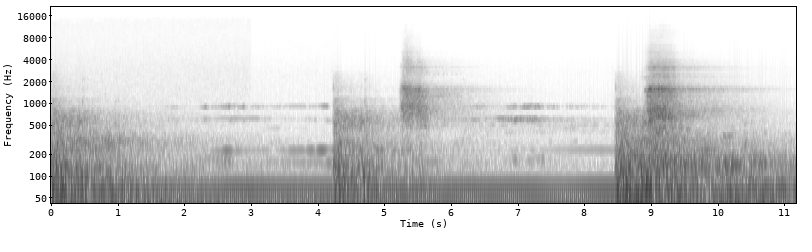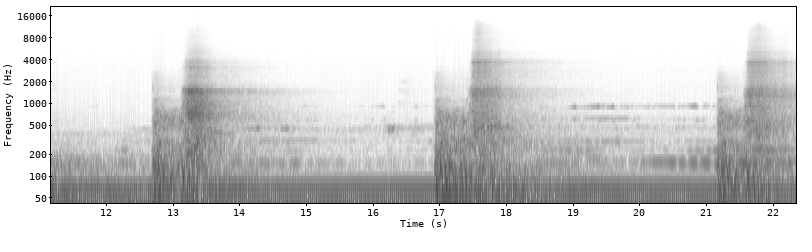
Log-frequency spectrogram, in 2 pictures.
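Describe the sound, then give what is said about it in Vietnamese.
Heavy, wheezing breaths come in a slow series, each a rough, gasping surge roughly every four seconds with quiet gaps between them and no talk. “Trong không gian chỉ còn lại tiếng thở khò khè và nặng nề.”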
